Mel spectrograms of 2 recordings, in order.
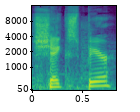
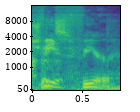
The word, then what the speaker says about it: Shakespeare: Shakespeare ding ding ding say it again how do you say it Shakespeare oh okay thought shakes fear yeah I did shakes fear who painted The sisting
